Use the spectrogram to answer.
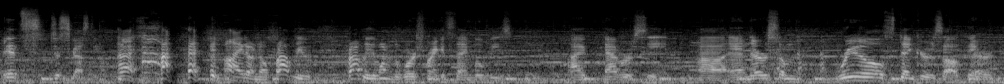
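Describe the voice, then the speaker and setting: Rambling horror host, loud music behind. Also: male voice, mid-range voice, expressive. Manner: rambling, halting with many fillers. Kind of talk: casual chat about films. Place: outdoors at a pumpkin farm haunt attraction. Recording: distant mic outdoors, loud music behind.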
